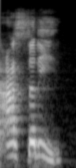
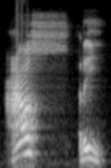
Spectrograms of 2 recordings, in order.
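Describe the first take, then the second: First: "asri" with a thin sin sound; the common mistaken "asri"; wrong pronunciation. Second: "asri" with a thick sad sound; the proper heavy "asri"; correct pronunciation. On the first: Teacher imitating parents' mistaken reading. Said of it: "bukan asri". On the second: Teacher giving parents the correct sound. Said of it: "Sebutan yang betul adalah asri". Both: Shown as a demonstration.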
